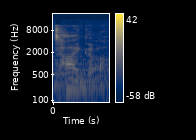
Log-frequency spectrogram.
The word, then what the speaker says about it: taiga: It is pronounced Taiga. The word rhymes with tiger.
